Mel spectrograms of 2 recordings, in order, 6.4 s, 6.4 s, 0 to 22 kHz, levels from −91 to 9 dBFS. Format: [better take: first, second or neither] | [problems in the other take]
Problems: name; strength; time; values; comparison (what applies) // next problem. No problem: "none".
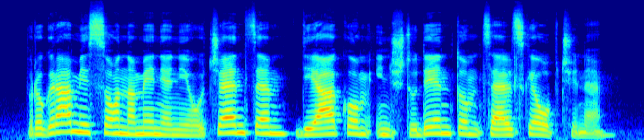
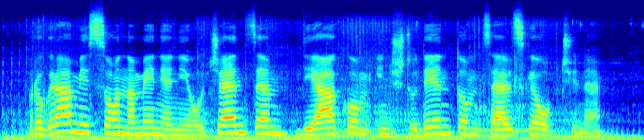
first | background sound (Engine starting / Motorcycle); 10 dB below the speech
